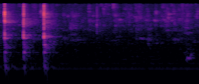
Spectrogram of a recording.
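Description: Three sharp, short clicks or taps within the first half second, then quiet room tone with a steady low hum.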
